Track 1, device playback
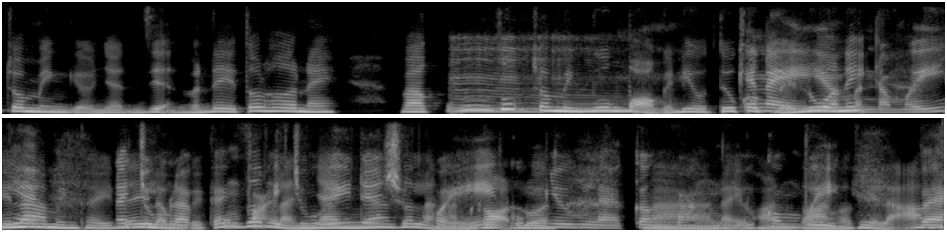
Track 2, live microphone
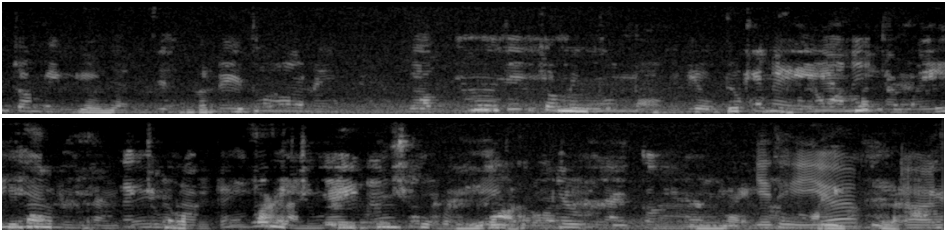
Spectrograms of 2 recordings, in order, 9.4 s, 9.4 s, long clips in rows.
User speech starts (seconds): 8.5 s

